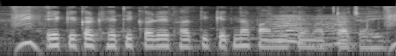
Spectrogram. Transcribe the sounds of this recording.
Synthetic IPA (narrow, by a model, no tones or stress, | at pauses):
eːkekəɾkʰeːt̪ikəɾekʰaːt̪ikɪt̪napaːnikemaːt̪ɾat͡ʃaːɦeː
